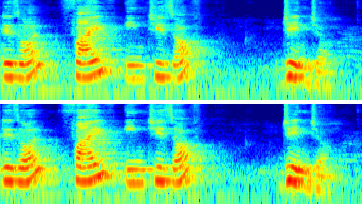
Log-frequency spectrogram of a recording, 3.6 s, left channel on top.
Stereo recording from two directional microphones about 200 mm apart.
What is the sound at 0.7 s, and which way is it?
Speech, 35° right (ahead or behind).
